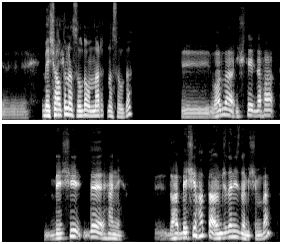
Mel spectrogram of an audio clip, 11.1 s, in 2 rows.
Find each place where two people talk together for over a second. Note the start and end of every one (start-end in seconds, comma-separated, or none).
none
